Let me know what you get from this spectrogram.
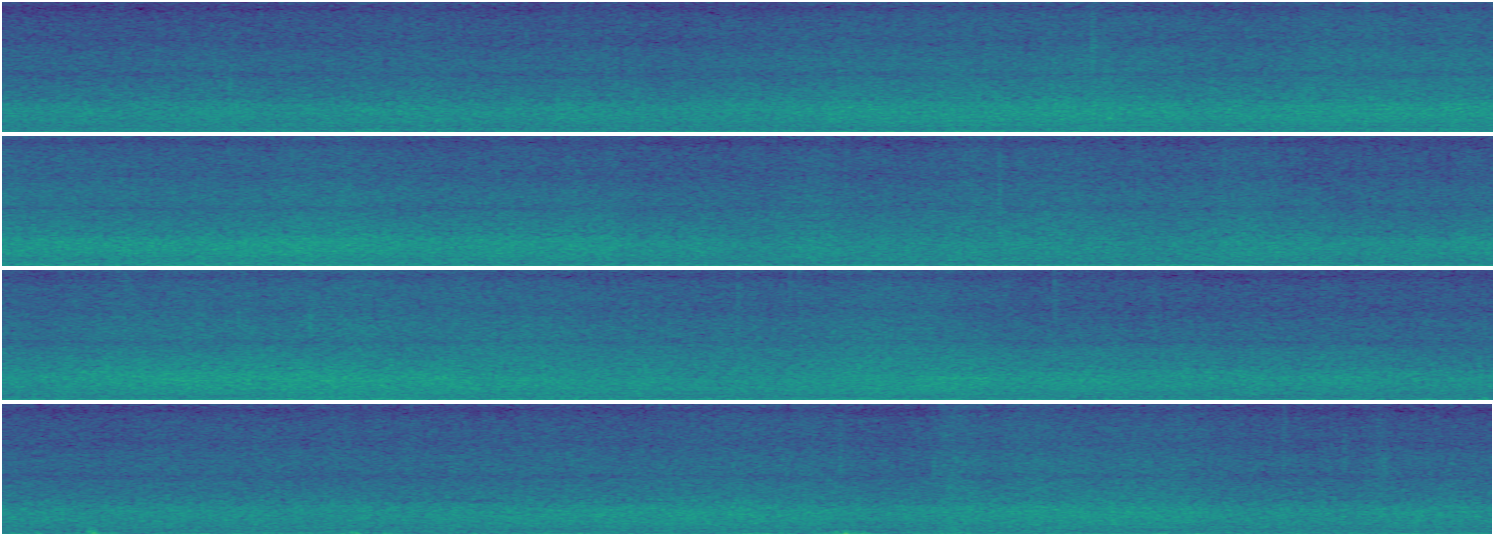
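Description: Heavy hurricane rain with gusty wind, a steady rushing hiss that swells and eases with the gusts.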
